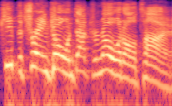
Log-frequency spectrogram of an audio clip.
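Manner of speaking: loud, high segment call-out; hyped announcement. Pretend. Host launching the Doctor Know-It-All game, hyped call-out. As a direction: belt it out like a game kickoff.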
